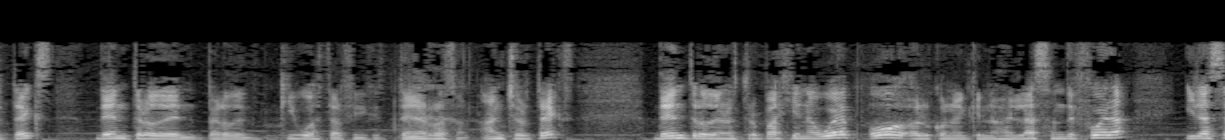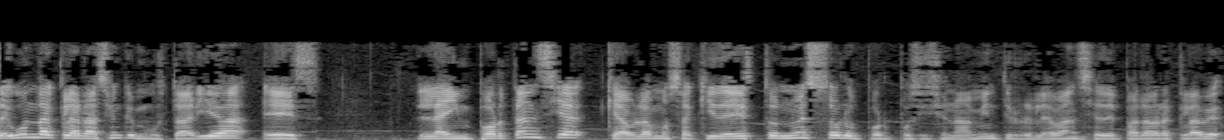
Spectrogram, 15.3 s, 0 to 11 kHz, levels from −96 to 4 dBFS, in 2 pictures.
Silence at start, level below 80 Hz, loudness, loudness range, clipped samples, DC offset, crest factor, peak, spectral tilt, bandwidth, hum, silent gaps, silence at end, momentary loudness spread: 0 s; -54 dBFS; -23 LUFS; 3 LU; under 0.1%; under 0.1%; 20 dB; -4 dBFS; -4.5 dB/octave; 8 kHz; none; none; 0 s; 9 LU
